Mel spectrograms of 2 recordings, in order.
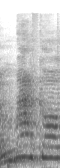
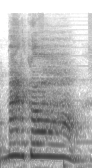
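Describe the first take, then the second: First: Dramatic yell. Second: High, drawn-out cartoon call; dramatic yell. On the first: Retold or imitated. Star calls Marco dramatically, high stagey yell. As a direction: pitch the name way up like a cartoon. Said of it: "Así todo dramático". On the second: Star calls Marco across the crowd, high dramatic yell. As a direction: yell his name across the school. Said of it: "va por Marco y grita".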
